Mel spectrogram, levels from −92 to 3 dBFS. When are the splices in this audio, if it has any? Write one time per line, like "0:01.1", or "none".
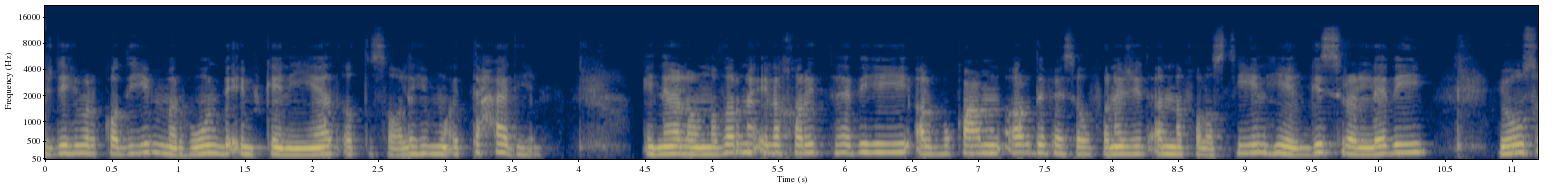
none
